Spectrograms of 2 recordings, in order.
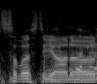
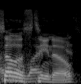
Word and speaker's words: Celestino: with the name quite often and hysterically butchered by Joey Ingram. Not Celestiano. Not Celest Celestatino. Trophy sick or something or it's right there. It's right behind Baja. Ariel Baja. Celest Celest Celestino.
